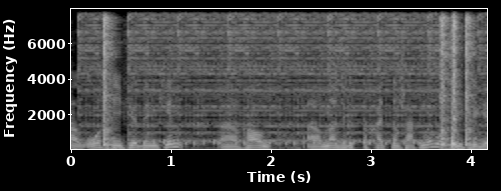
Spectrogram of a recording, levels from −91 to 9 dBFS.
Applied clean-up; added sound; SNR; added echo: none; Hi-hat; -5 dB; none.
